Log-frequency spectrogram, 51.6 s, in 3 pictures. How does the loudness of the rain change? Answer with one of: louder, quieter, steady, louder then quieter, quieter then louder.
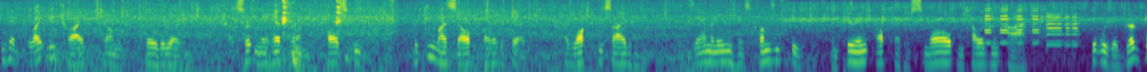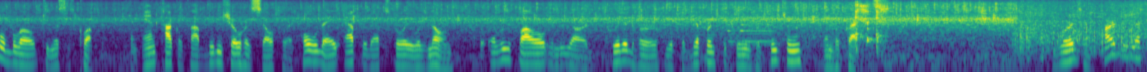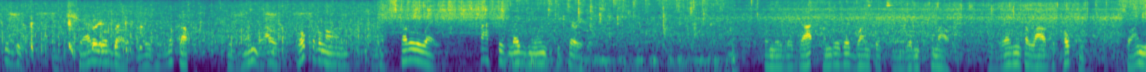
quieter then louder.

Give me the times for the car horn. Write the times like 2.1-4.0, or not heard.
14.8-16.2, 27.9-29.4.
